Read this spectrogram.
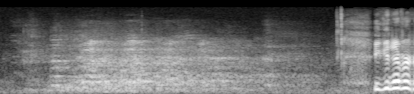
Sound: audience laughing

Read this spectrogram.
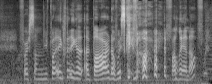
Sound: laughs

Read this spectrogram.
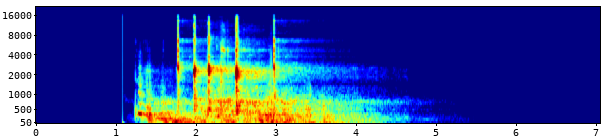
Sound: sound of alien creatures

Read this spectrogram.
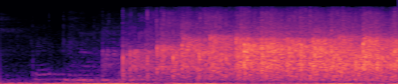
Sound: applause

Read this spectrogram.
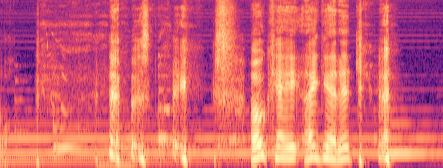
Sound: laughs

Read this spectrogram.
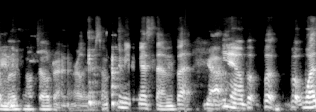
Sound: laughing

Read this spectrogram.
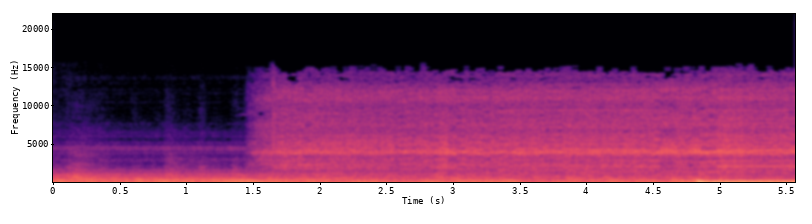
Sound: drilling noise

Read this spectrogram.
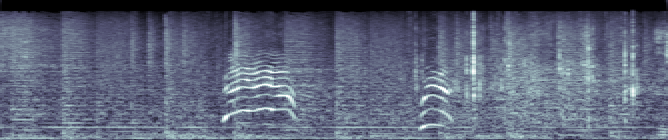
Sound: shouting

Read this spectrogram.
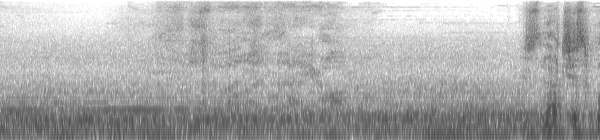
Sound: alien whispers

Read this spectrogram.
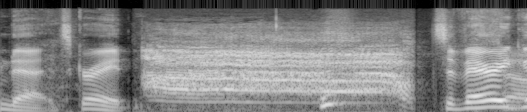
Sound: screams

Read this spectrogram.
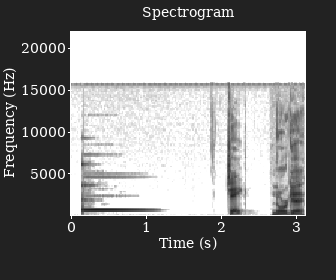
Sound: bell dinging

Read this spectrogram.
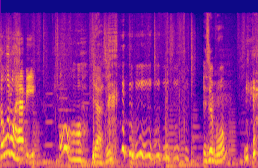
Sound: giggles; laughs

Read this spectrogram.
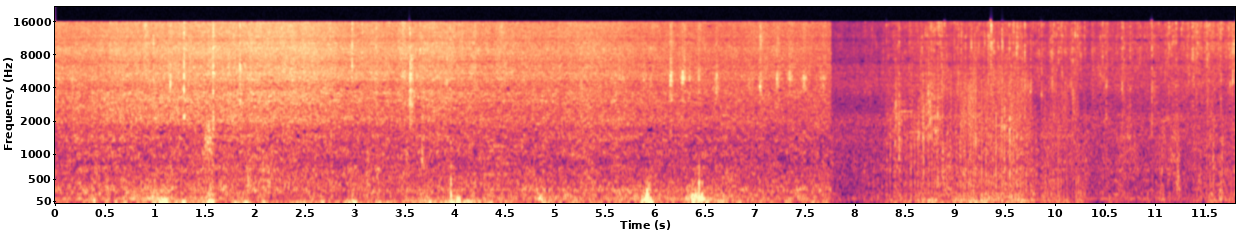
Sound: wind blowing

